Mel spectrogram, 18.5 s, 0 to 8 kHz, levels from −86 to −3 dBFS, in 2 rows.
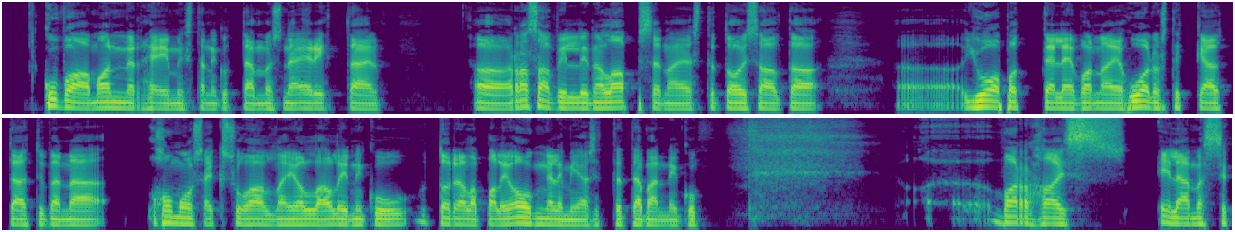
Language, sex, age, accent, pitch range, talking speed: Finnish, male, 20-39, native, 100-135 Hz, 90 wpm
